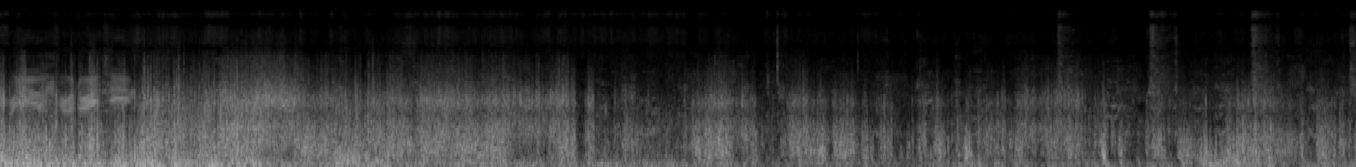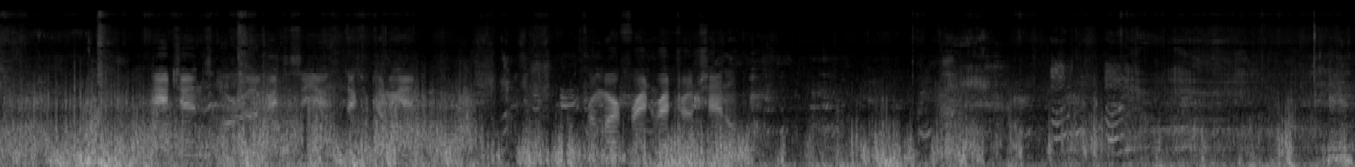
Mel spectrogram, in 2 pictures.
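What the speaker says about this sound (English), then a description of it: "Pretty windy." Strong wind along the San Francisco waterfront buffets the microphone with loud, continuous rumbling gusts, while a person speaks intermittently beneath the roar.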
